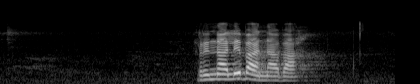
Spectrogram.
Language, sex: Northern Sotho, female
